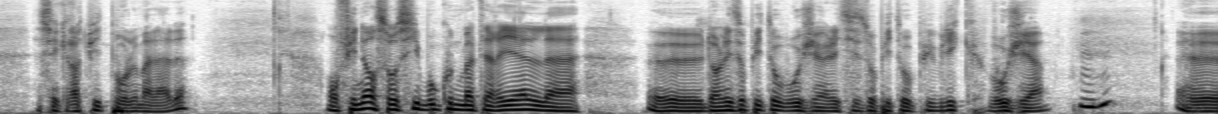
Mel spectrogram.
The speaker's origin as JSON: {"language": "French", "town": "Cornimont", "region": "Grand Est", "country": "France", "said": "je viens de Cornimont."}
